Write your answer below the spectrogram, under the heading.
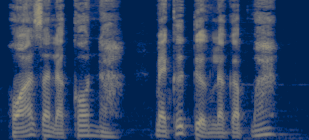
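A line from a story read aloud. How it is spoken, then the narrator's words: Suppressing fear, relieved. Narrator (Vietnamese): Bà cố đè nén nỗi sợ hãi rồi hồn hề nói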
